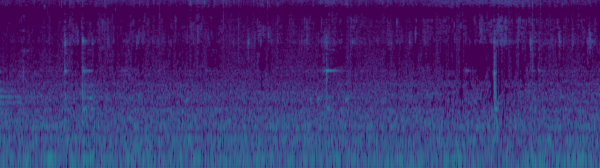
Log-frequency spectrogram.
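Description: Flour-battered eggplant sticks frying in hot oil in a wok, a steady sizzle, with a few sharp clinks of a metal spatula against the pan.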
